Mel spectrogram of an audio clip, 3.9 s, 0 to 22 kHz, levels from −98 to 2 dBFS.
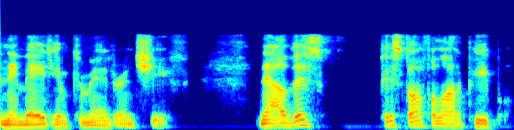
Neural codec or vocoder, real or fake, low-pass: none; real; 7.2 kHz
